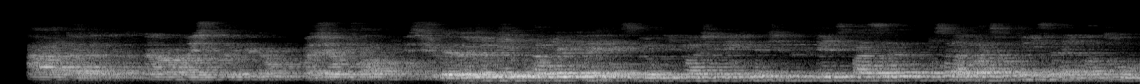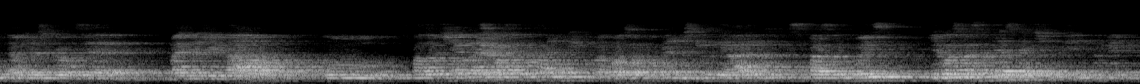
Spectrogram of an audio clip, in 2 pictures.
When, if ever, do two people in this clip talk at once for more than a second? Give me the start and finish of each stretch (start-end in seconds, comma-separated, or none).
none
